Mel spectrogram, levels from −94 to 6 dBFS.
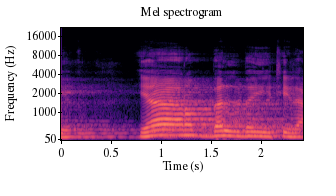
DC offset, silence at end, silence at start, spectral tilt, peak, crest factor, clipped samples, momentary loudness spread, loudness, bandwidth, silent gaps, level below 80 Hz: under 0.1%; 0 s; 0 s; -7 dB/octave; -8 dBFS; 16 dB; under 0.1%; 20 LU; -24 LUFS; 10.5 kHz; none; -60 dBFS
